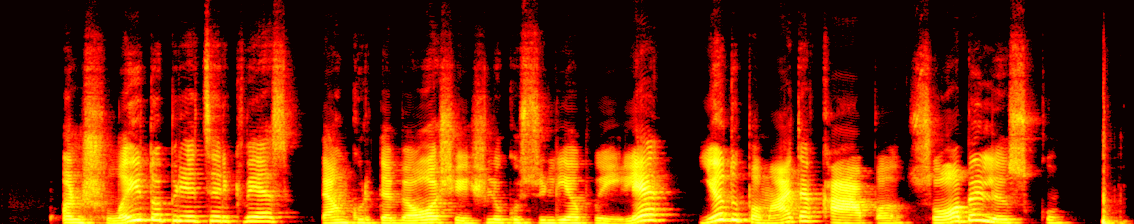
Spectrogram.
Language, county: Lithuanian, Vilnius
